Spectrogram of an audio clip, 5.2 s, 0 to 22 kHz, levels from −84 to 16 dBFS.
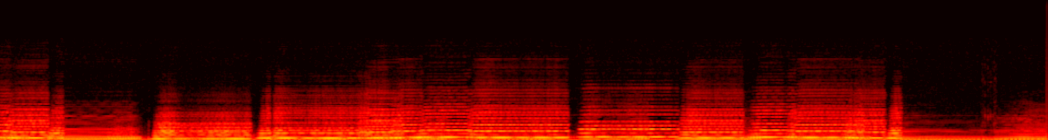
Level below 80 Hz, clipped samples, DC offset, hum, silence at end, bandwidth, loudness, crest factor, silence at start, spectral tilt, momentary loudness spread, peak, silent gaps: -44 dBFS; under 0.1%; under 0.1%; none; 0 s; 13 kHz; -25 LUFS; 14 dB; 0 s; -6 dB/octave; 6 LU; -12 dBFS; none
